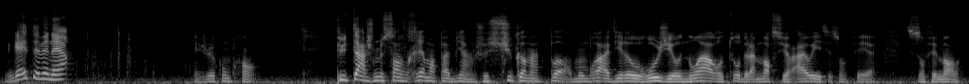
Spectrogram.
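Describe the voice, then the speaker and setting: A young man giving casual, joking and excitable game commentary in slang, jumpy when startled. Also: mid-range voice, brisk, slight background noise. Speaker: game streamer. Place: indoor room at home. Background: game sounds.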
